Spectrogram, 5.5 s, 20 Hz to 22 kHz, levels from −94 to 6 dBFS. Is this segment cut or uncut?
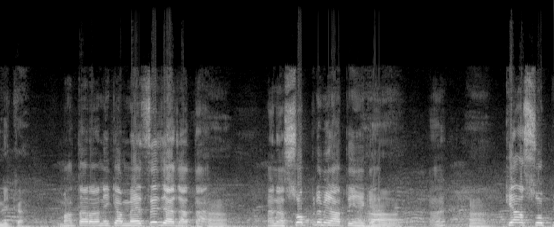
uncut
